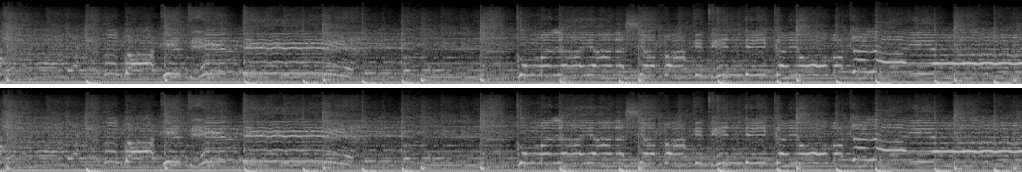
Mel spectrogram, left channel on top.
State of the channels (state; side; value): identical; both; correlation 1.00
